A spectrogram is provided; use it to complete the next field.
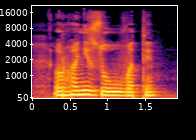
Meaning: to organise
- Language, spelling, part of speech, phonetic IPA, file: Ukrainian, організовувати, verb, [ɔrɦɐnʲiˈzɔwʊʋɐte], Uk-організовувати.ogg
